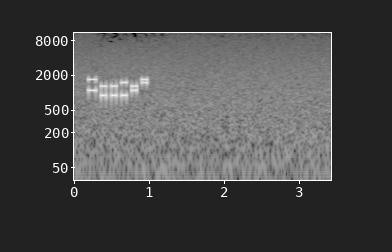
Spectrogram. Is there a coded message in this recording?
Yes: multi-frequency trunk signalling (R1, as on North American trunks) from 0.2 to 1.0 s, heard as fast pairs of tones, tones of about 70 ms. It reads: KP 5586 ST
